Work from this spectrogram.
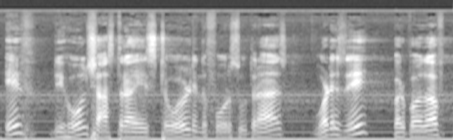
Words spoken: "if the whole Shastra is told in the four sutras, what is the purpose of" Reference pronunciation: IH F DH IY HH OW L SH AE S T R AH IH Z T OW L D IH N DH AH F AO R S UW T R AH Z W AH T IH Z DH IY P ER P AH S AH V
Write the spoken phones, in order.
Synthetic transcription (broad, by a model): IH F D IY HH OW L SH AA S T R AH IH Z T OW L D IH N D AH F AO R S UW T R AH Z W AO T IH Z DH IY P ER P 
